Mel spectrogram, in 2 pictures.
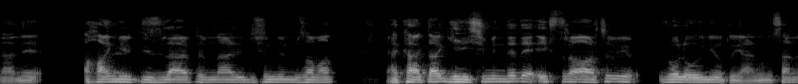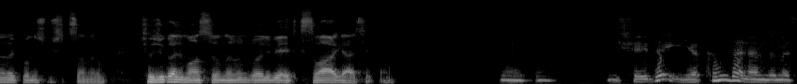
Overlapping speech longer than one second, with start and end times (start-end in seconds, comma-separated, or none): none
